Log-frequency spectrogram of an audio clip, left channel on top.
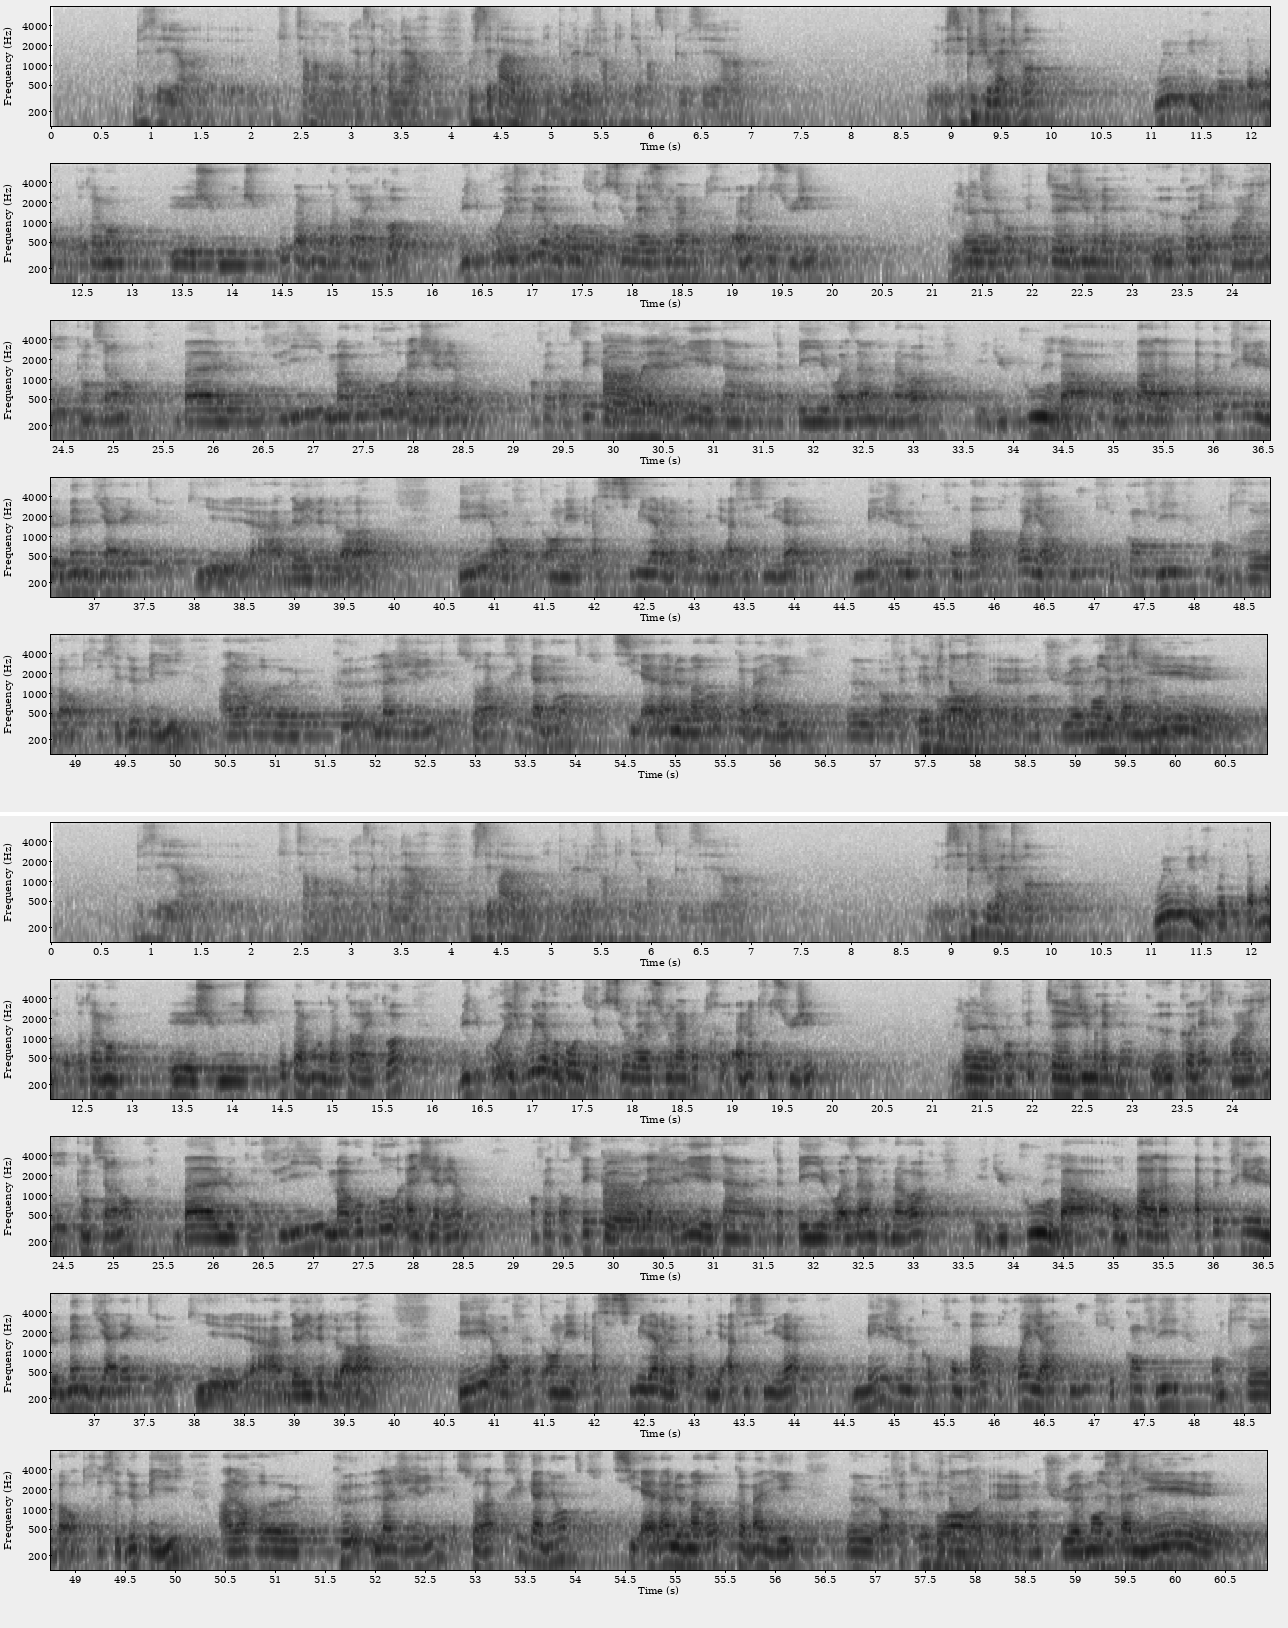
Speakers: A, on the left (about 35°); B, on the right (about 50°).
A: de ses, euh, euh, sa maman, ou bien sa grand-mère, ou je sais pas, euh, il peut même le fabriquer parce que c'est euh, c'est culturel, tu vois.
B: Oui, oui, je vois totalement, je vois totalement. Et je suis, je suis totalement d'accord avec toi. Mais du coup, je voulais rebondir sur,
A: Merci.
B: euh, sur un autre, un autre sujet.
A: Oui,
B: Euh,
A: bien sûr.
B: en fait, euh, j'aimerais bien que, euh, connaître ton avis concernant bah, le conflit maroco-algérien. En fait, on sait que
A: Ah ouais,
B: l'Algérie est un, est un pays voisin du Maroc. Et du coup,
A: oui,
B: bah, on parle à, à peu près le même dialecte qui est un dérivé de l'arabe. Et en fait, on est assez similaire, le peuple, il est assez similaire, mais je ne comprends pas pourquoi il y a toujours ce conflit entre, bah, entre ces deux pays, alors euh, que l'Algérie sera très gagnante si elle a le Maroc comme allié. Euh, en fait, ils
A: évidemment.
B: pourront euh, éventuellement
A: Oui,
B: s'allier.
A: effectivement.
B: euh,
